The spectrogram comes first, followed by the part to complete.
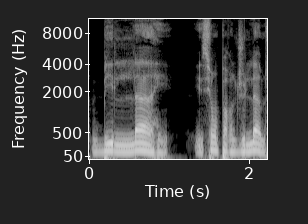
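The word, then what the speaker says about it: بالله: Ensuite, nous avons aussi comme erreur courante le fait de dire billahi, billahi, alors qu'ici, le nom d'Allah Azza wa Jal se prononcera de manière légère. Billahi.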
